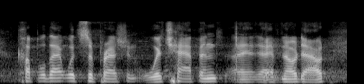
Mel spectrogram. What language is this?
English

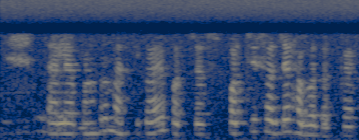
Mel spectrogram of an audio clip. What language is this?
Odia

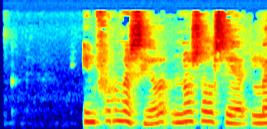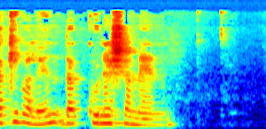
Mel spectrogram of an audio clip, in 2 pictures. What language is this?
Catalan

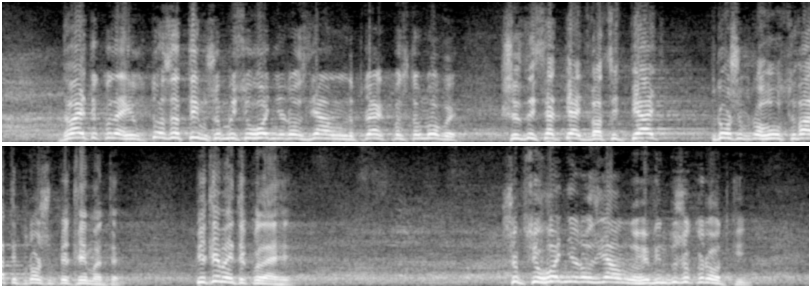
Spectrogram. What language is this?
Ukrainian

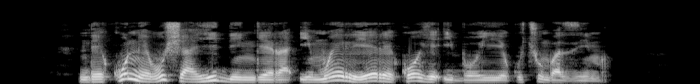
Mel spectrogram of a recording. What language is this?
Taita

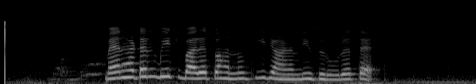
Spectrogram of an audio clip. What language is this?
Punjabi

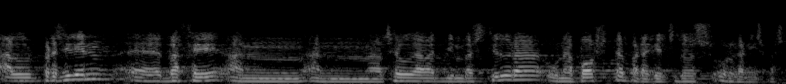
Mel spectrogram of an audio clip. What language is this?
Catalan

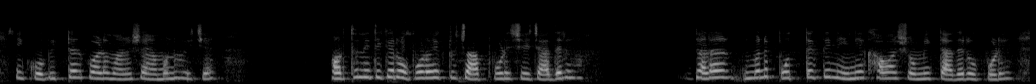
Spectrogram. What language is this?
Bangla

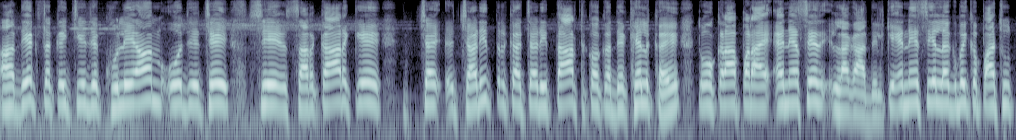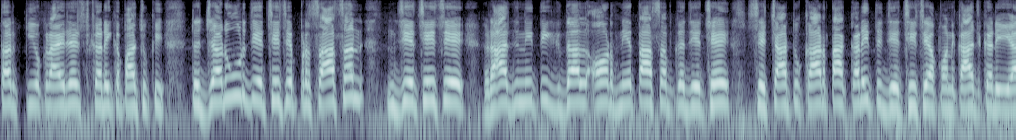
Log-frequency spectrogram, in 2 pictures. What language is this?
Maithili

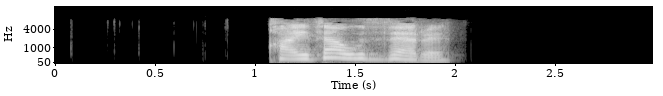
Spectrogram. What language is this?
Bashkir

